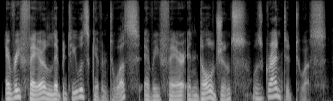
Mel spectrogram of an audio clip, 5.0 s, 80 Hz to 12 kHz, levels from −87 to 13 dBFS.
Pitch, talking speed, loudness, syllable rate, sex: 125 Hz, 170 wpm, -19 LUFS, 5.3 syllables/s, male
